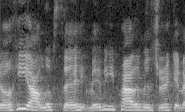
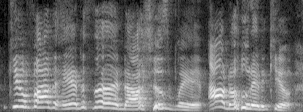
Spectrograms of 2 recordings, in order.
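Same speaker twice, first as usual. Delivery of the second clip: laughing loudly; 6 semitones higher, 7 dB louder than usual. Real, not acted. Laughing after joke.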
